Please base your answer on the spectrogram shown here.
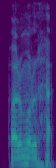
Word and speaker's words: Palmolive: Bloomer, Palmolive, Palmolive. which is soap. Mhm. Eh, Oh, like palm olive. Yeah. yes. Oh, it's palm olive. Yeah, Morning no? Boys, Like We would pronounce Palmolive.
